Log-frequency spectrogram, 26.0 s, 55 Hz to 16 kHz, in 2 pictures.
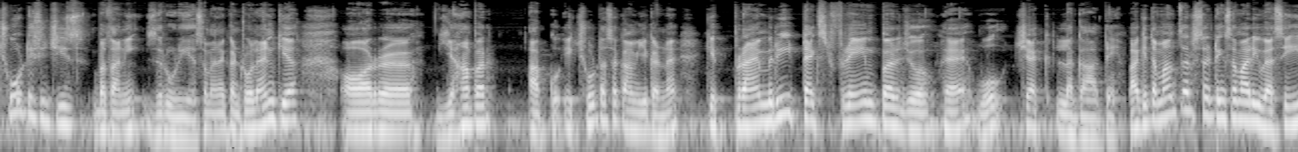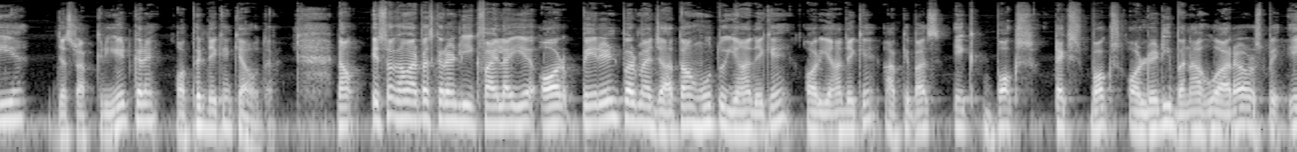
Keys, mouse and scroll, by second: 2.4 ctrl+n, 4.4 click, 14.5 click, 18.7 click, 23.3 click, 25.6 alt+scroll up 1.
